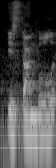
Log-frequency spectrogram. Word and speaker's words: Istanbul: Istanbul is a Turkish mispronunciation of Constantinople.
